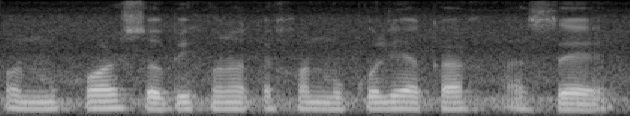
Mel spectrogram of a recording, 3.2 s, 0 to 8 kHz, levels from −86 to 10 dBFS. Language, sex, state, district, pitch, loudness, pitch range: Assamese, male, Assam, Sonitpur, 125 Hz, -18 LUFS, 120-130 Hz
